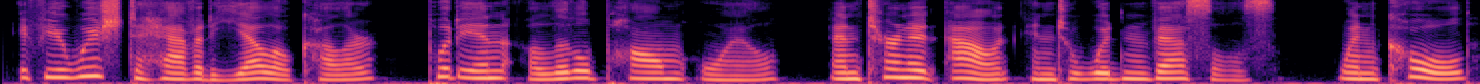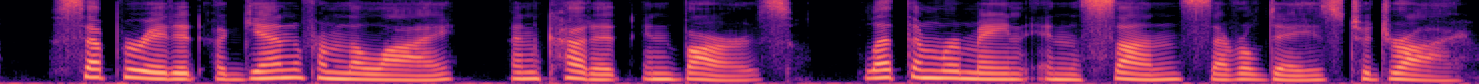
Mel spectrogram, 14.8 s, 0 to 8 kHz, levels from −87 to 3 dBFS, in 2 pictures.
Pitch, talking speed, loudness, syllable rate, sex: 205 Hz, 180 wpm, -18 LUFS, 4.6 syllables/s, female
